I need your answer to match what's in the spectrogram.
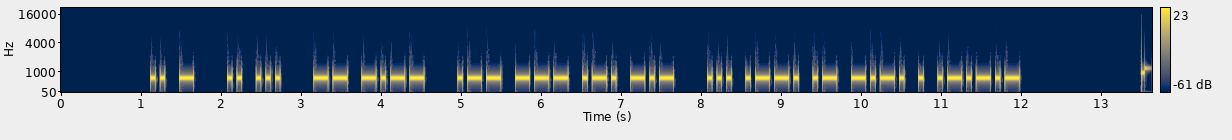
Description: Morse code, heard as a keyed tone, about 20 wpm, 700 Hz. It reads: IT IS MY WORK SPACE.
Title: Sentences from Top 1000 Words - Review Part 5 - 20wpm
